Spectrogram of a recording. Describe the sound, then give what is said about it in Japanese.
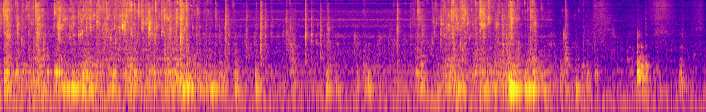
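Tap water runs steadily from a faucet while food with a white film on its surface is rinsed under it. The even flow carries a few louder splashes and no talk. “ちょっと水で洗い流して”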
